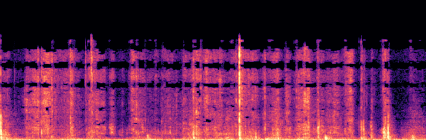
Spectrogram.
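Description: Faint handling noise of a nylon MOLLE strap and pouch being worked by hand, with a few small clicks and taps, over a low steady hum.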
